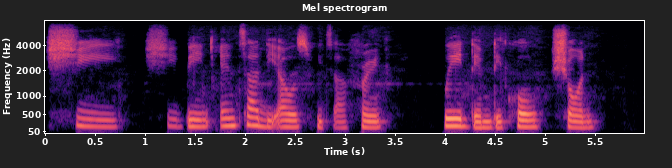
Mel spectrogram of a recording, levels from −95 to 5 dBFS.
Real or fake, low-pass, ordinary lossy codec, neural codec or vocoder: real; 7.2 kHz; none; none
